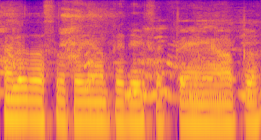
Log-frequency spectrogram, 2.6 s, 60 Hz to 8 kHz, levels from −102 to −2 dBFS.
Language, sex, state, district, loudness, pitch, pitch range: Hindi, female, Himachal Pradesh, Shimla, -16 LUFS, 115 Hz, 105-120 Hz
